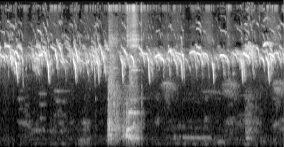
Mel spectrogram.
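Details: Chicken chicks produce rapid, high-pitched downward-sweeping peeps in a busy overlapping chorus, broken briefly by a loud rustling or scraping noise in the middle and a short low tone later.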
